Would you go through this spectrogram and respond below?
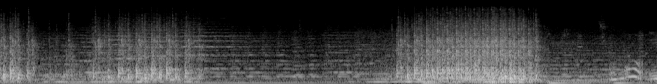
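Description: A sewing machine stitches sweatshirt seams in rapid, steady bursts, running for about two seconds, slowing, then surging again close to the microphone, with a brief fabric rustle at the end.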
